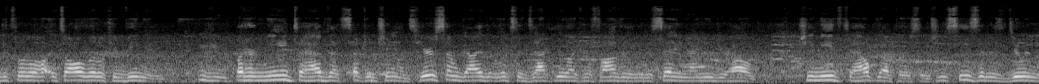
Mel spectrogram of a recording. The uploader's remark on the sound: wanders the Javits Center during New York Comic Con 2023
